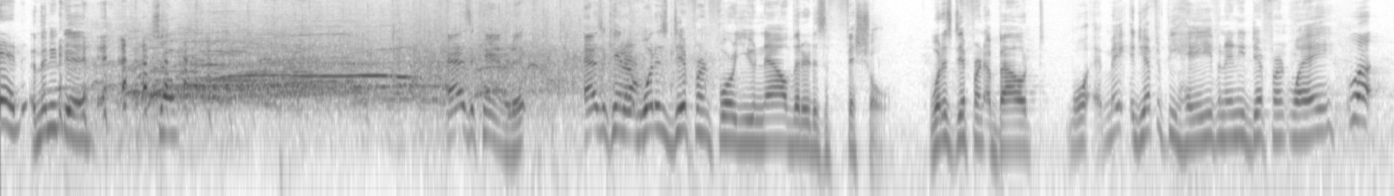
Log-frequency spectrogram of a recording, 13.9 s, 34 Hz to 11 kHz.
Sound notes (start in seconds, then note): 1.0 cheers and applause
